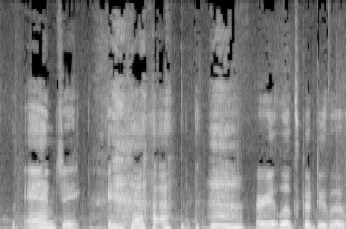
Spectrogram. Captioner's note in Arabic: الأم تضحك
